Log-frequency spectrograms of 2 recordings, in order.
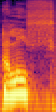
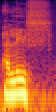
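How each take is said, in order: The two takes are said the same way.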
